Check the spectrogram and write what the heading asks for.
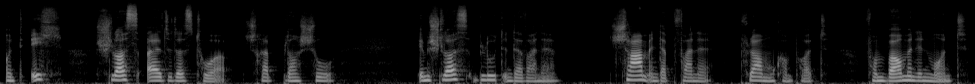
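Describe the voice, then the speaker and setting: A woman reciting experimental prose poetry in a slow, measured, deliberate way. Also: lowish voice, gravelly.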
